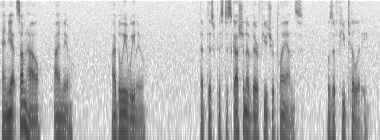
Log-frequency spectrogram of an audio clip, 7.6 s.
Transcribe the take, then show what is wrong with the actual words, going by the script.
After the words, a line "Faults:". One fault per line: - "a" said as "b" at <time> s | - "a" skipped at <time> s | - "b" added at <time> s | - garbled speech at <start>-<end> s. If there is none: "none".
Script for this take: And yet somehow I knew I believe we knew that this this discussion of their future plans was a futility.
And yet somehow I knew I believe we knew that this this discussion of their future plans was a futility.
Faults:
none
